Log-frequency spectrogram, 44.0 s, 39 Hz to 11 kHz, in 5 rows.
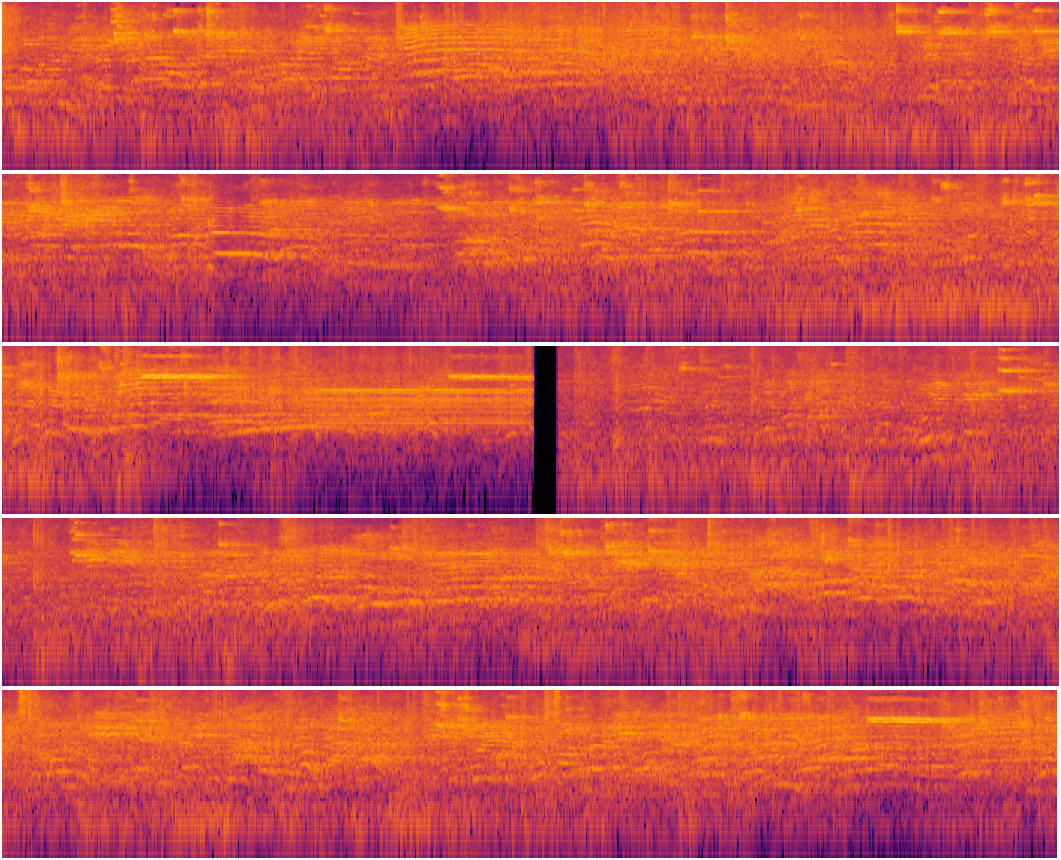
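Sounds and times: echoing voices: 26.5s - 44.0s.

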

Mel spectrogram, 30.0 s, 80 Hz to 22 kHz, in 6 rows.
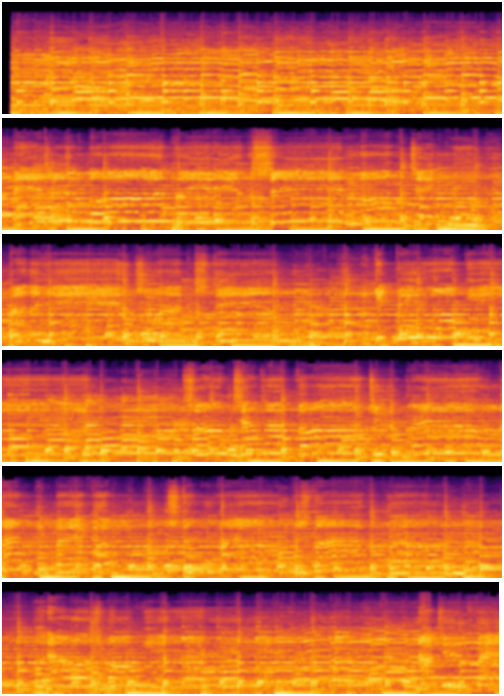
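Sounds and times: acoustic guitars: 0.1s - 29.9s
banjo: 0.1s - 29.9s
fiddle: 0.1s - 29.9s
mandolin: 0.1s - 29.9s.

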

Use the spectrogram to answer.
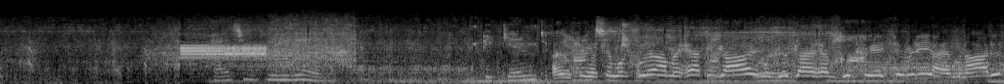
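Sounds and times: faint hiss: 0.0s - 4.0s
high electronic beep tone: 1.8s - 3.6s.

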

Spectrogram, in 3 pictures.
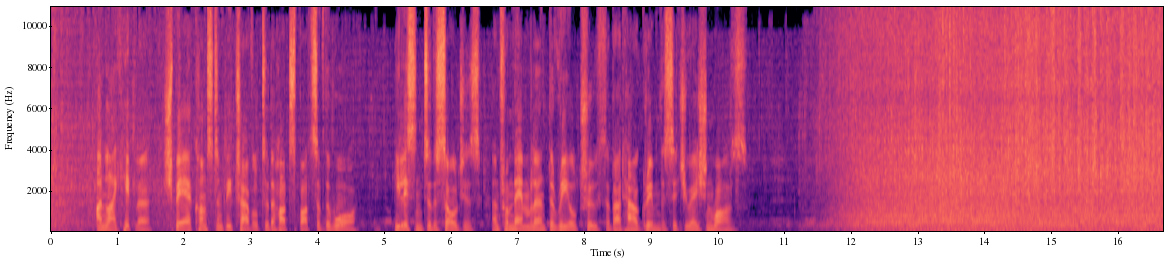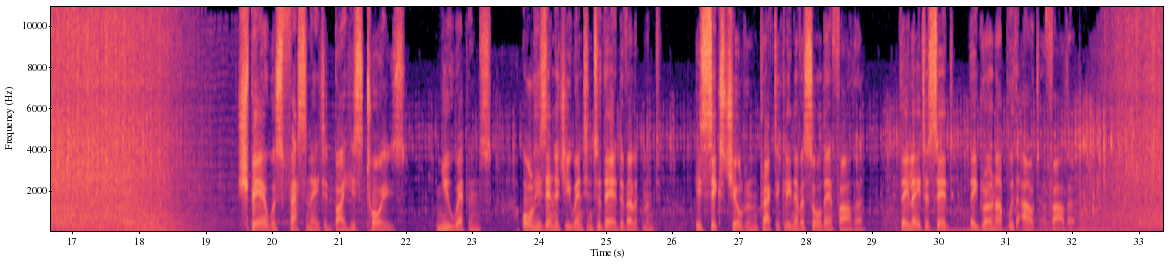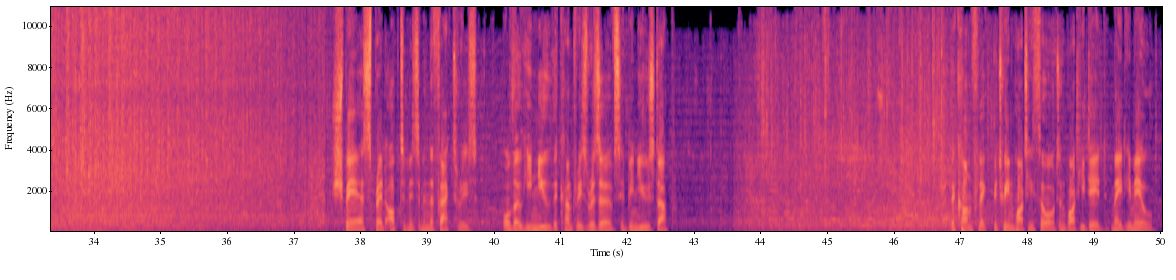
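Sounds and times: propeller aircraft engine drone: 0.0s - 3.5s, 11.4s - 37.7s
machinery rattling: 11.5s - 19.7s, 21.2s - 37.7s.

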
